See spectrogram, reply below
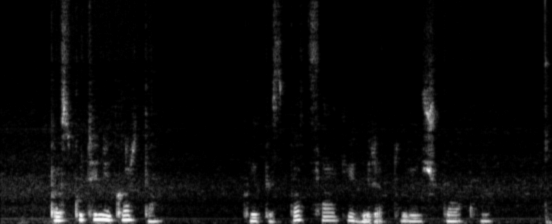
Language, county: Lithuanian, Alytus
